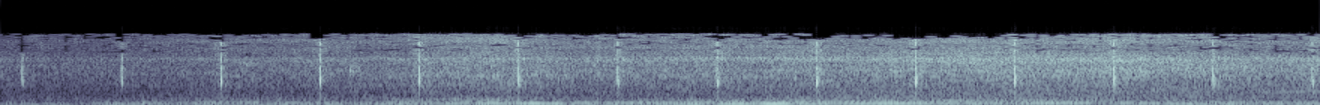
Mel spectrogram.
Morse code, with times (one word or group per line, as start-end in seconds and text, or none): none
